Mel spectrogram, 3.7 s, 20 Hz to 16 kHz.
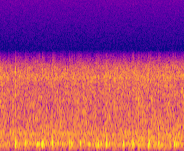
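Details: Fetal heart sounds during Leopold examination, counted in 5-second intervals with 5-second rests, heard over the lower right quadrant at the right paramedian line; rapid, regular soft thumps over a low hum, a normal fetal heartbeat, roughly 130–140 a minute.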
